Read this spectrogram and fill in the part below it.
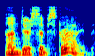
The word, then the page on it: undersubscribe: British English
